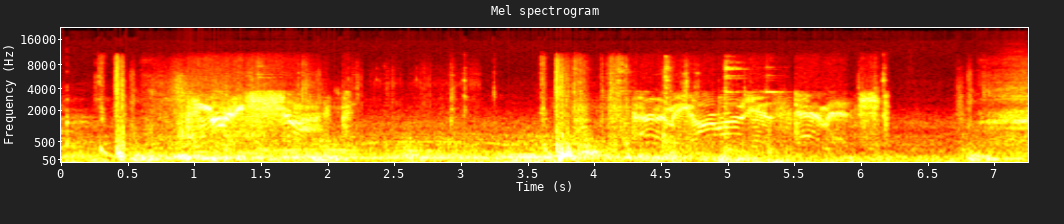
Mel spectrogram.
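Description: Tank cannon fire in World of Tanks Blitz from a tier 4 British Matilda medium tank battle, several sharp booming shots spaced through the clip, heard under ongoing commentary.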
